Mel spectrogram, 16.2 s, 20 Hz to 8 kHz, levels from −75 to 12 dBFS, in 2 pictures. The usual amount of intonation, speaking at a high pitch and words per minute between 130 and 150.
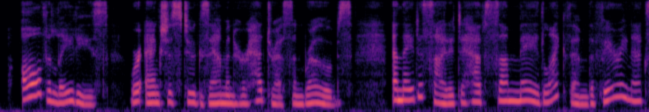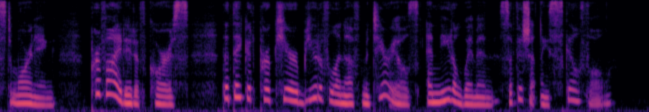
No: wide, 5.9 semitones; high, 200 Hz; average, 145 wpm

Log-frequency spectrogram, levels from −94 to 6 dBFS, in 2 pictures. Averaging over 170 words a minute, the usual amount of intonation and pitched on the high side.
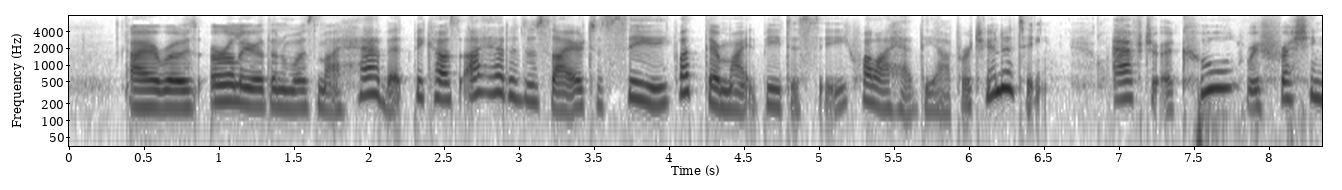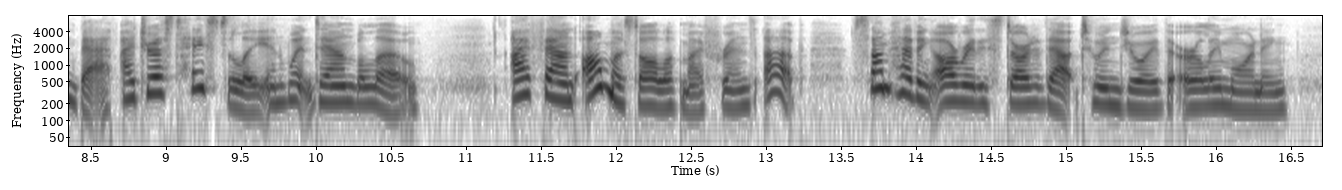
No: average, 195 wpm; wide, 6.4 semitones; high, 205 Hz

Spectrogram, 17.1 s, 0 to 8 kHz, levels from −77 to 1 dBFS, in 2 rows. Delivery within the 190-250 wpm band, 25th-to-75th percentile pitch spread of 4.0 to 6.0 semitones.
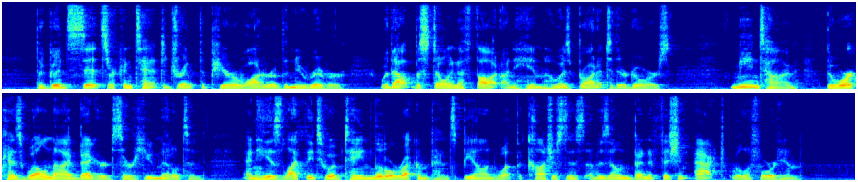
No: average, 200 wpm; average, 3.4 semitones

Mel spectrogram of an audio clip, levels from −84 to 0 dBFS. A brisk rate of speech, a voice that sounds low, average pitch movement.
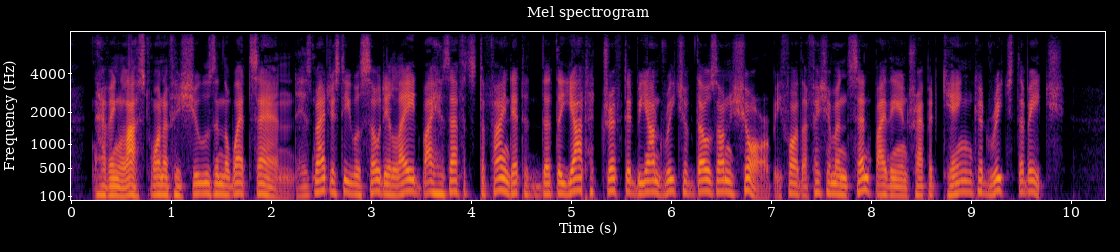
Yes: fast, 255 wpm; low, 130 Hz; average, 4.1 semitones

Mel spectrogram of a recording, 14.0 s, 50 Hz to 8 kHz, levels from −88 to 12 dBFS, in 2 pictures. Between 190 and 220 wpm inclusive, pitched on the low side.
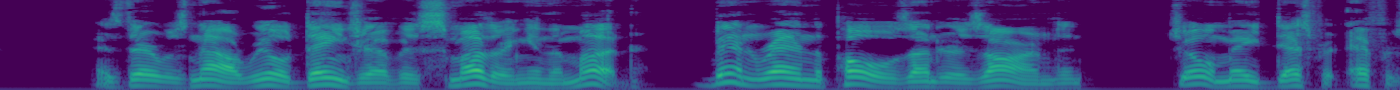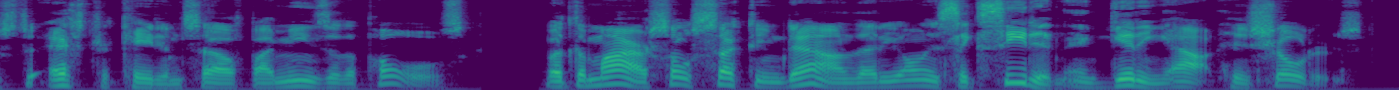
Yes: average, 200 wpm; low, 130 Hz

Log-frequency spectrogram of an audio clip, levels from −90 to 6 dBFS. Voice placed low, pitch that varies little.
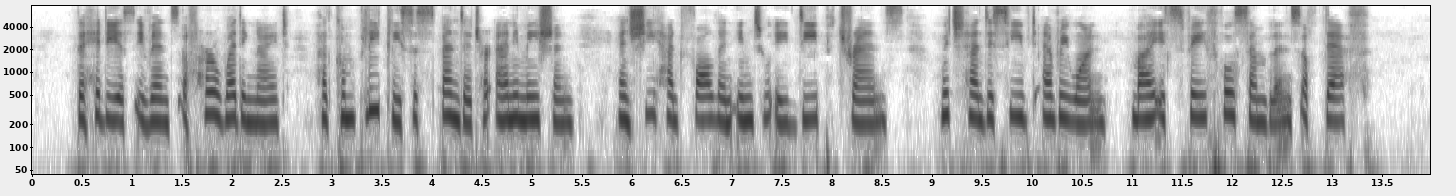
No: high, 235 Hz; narrow, 2.2 semitones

